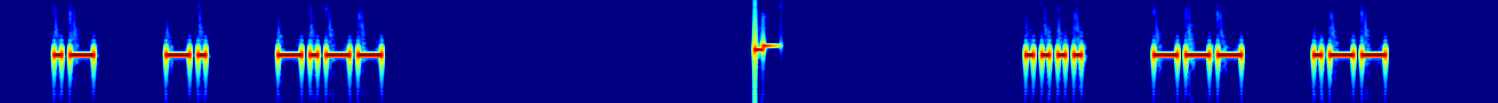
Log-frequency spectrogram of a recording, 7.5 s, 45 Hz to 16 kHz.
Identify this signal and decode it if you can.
Morse code, heard as a keyed tone, about 30 wpm, spaced as for 17 wpm, 690 Hz. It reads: ANY HOW
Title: 3x Character Spacing - Top 200 Words - 30wpm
